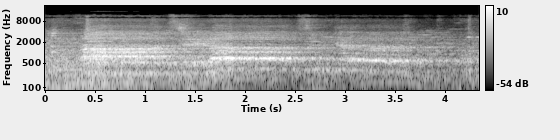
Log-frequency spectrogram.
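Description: Football crowd in the stands singing a chant together, many voices swelling about half a second in, holding a long note through the middle and thinning out near the end.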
